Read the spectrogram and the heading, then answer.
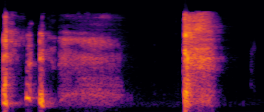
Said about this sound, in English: Think I spoke too loudly and I triggered a coughing and sneezing. Ooh, okay, it's not COVID.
